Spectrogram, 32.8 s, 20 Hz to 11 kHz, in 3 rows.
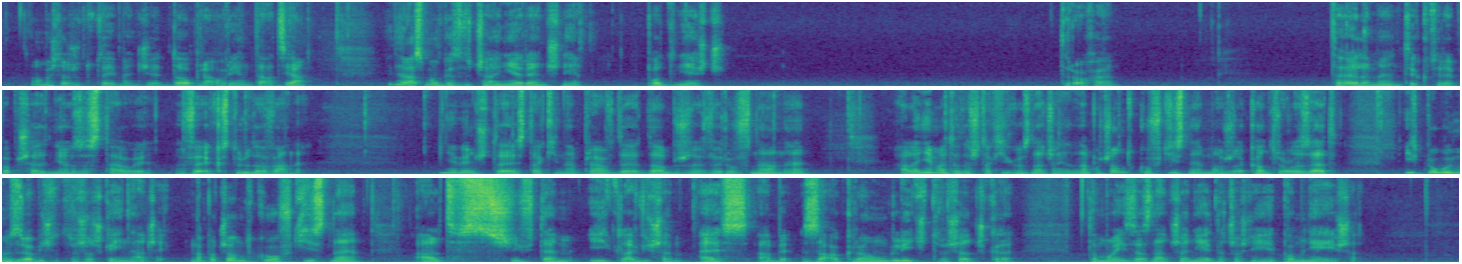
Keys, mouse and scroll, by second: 2.6-4.3 middle drag, 4.3 g, 10.2 click, 10.7-12.4 middle drag, 12.8-15.8 middle drag, 16.7-18.4 middle drag, 18.5 ctrl+z, 19.2-21.8 middle drag, 23.7 middle click, 27.1 alt+shift+s, 29.0 click, 30.1 s, 31.1 click, 31.5-32.8 middle drag.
